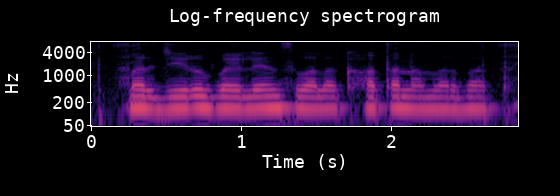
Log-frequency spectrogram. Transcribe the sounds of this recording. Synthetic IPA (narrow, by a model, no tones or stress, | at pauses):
məɾd͡ʒiːɾobaɪlẽnsʋaːlakʰaːt̪anɐmbəɾbaːt̪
